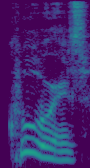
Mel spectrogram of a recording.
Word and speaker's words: Coors: Yeah, of course. How do you say it? Course. I mean, it's virtually the same thing. It's supposed to be Coors. Coors. You're supposed to, Coors. enunciate your double O's.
